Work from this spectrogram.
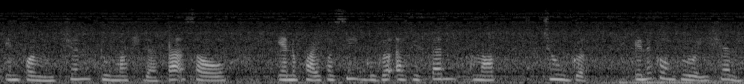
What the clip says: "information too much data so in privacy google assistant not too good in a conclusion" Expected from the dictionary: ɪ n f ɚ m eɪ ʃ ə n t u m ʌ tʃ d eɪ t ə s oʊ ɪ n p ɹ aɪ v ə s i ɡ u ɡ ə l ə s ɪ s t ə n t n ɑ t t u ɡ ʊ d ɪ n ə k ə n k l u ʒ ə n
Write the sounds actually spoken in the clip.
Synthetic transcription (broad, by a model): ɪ n f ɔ m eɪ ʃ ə n t u m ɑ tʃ d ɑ t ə s oʊ ɪ n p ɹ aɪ f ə s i ɡ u ɡ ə l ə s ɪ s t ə n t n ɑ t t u ɡ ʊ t ɪ n ə k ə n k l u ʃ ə n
